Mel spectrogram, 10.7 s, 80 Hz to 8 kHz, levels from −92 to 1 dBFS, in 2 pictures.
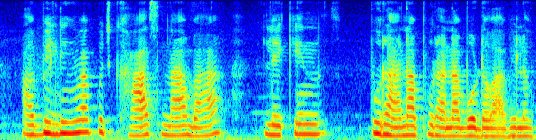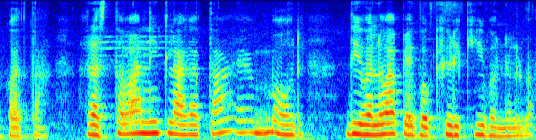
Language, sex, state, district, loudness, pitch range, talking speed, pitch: Awadhi, female, Uttar Pradesh, Varanasi, -17 LUFS, 180-225 Hz, 125 wpm, 200 Hz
